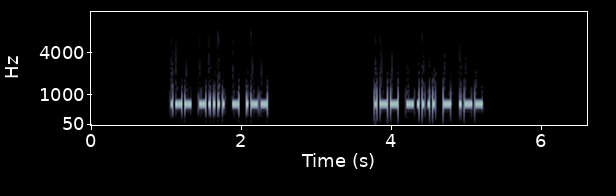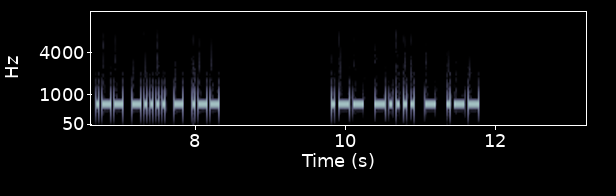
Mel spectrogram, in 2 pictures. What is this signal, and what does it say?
Morse code, heard as a keyed tone, about 33 wpm, 700 Hz. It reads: W6TW W6TW W6TW W6TW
